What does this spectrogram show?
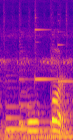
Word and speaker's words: pupur: Jadi untuk vokal ini ucapan U itu menyerupai vokal O yang biasa dibaca miring bagian vokal yang akhir. Lambang ejaan untuk vokal U miring ini yang kita pakai adalah U besar. Jadi contoh bacanya dalam bahasa Jawa itu yang pertama pupur, pupur.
